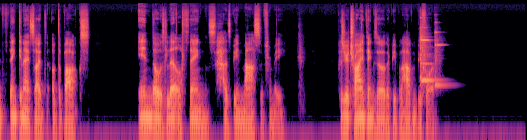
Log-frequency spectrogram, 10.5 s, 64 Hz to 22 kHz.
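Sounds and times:
speech: 0:00.1 - 0:01.8, 0:02.8 - 0:05.8, 0:06.8 - 0:08.8
doorbell ding at a home in Dubai: 0:08.4 - 0:09.2.

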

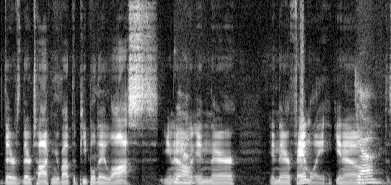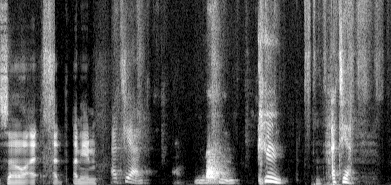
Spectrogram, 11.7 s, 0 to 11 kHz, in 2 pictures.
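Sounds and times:
speech: 0:00.1 - 0:08.1, 0:08.8 - 0:11.4
person imitating an angry little dog barking: 0:02.6 - 0:03.0.

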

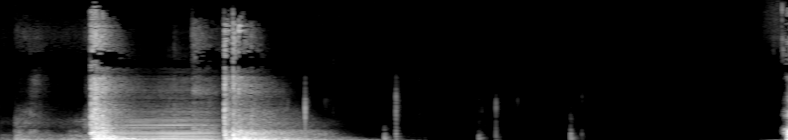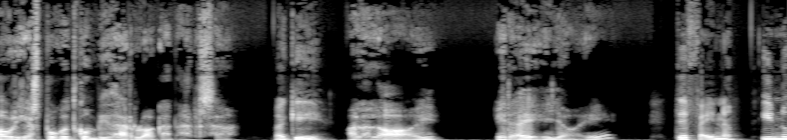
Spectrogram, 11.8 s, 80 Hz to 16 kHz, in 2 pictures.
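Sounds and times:
door pushed shut with a heavy thunk: 0:00.1 - 0:02.4
speech: 0:05.9 - 0:11.8.

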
